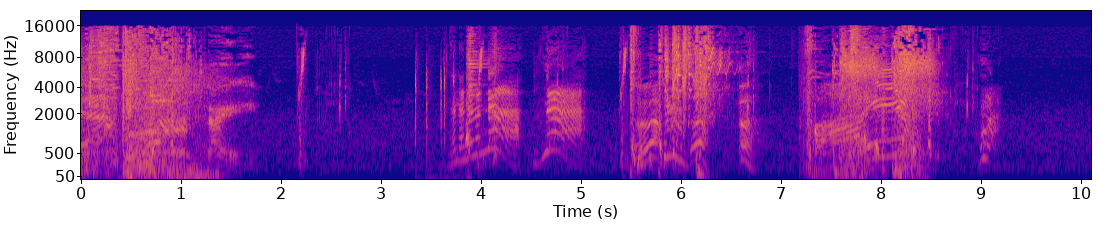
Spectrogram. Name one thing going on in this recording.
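Cartoonish battle sound effects of weapons striking and clashing ring out in short bursts.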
